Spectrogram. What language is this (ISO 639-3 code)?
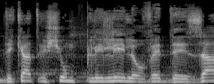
heb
